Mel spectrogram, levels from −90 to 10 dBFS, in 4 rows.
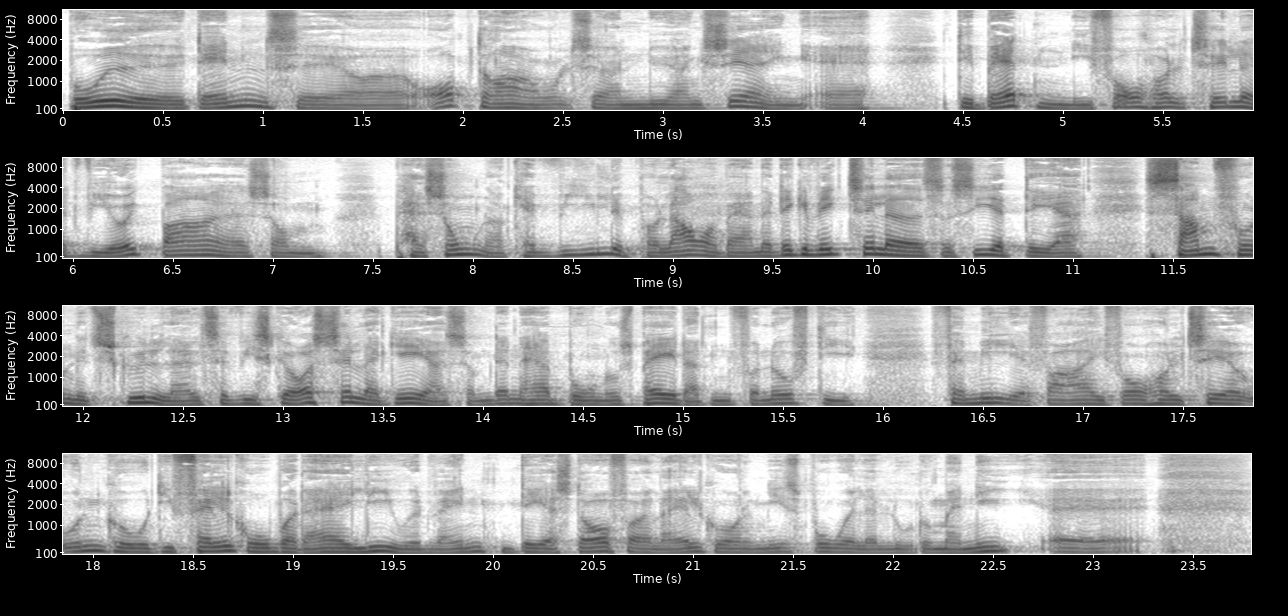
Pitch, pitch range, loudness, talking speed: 125 Hz, 115-145 Hz, -23 LUFS, 170 wpm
